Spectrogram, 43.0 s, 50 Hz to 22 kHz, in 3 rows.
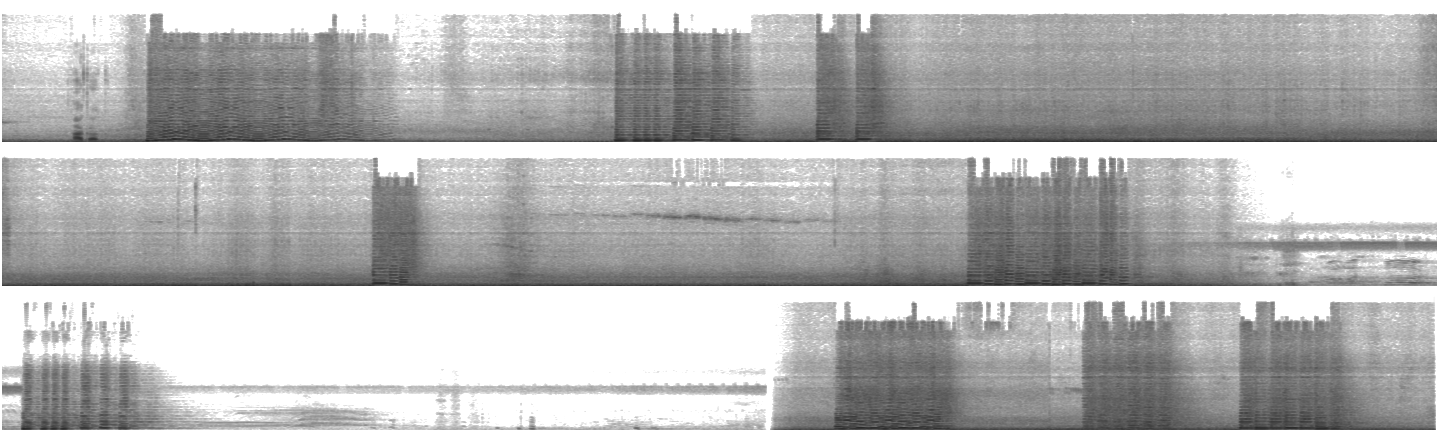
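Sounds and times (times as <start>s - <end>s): vehicle rumble: 0.0s - 27.4s, 36.4s - 43.0s
multi-tone car air horn: 1.4s - 4.0s, 6.1s - 7.6s, 8.2s - 9.0s, 18.1s - 18.7s, 24.0s - 25.8s, 29.0s - 30.7s, 37.0s - 38.4s, 39.5s - 42.4s.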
